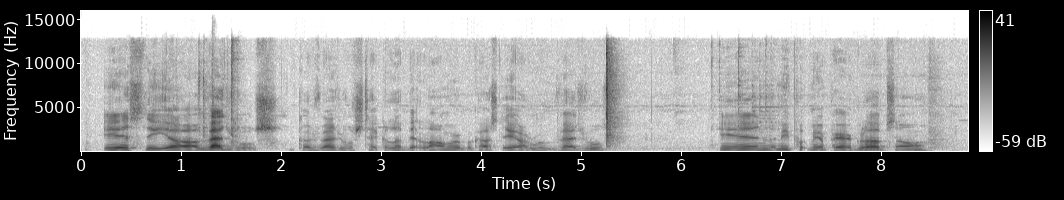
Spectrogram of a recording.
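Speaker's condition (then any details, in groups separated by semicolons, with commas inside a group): No condition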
